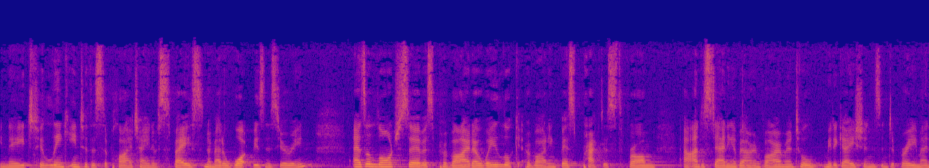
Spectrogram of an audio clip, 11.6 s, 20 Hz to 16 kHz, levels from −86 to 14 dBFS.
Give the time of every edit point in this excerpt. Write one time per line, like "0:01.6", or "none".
0:06.5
